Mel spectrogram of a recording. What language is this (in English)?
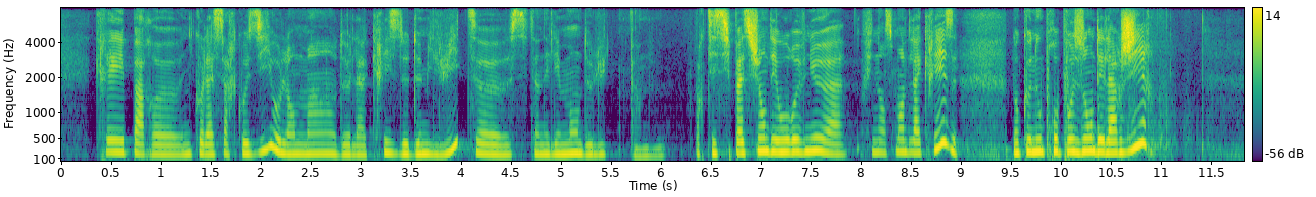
French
